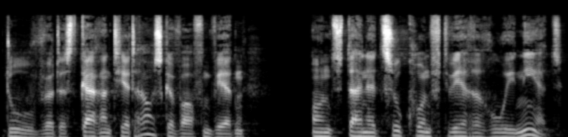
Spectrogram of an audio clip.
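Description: A man reading an audiobook, voicing a rebellious grown wizard who speaks in a low, earnest, conspiratorial manner. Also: takes it slowly, long reverb tail.

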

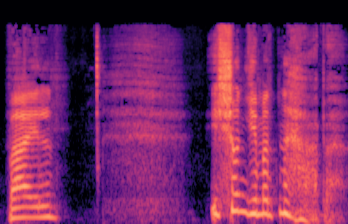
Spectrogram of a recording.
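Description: A woman's voice: very animated, takes it slowly. A reader voicing Hermine, a clever, bossy teenage girl who talks sharply. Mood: indignant. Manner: sharp, indignant, pitched high.

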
